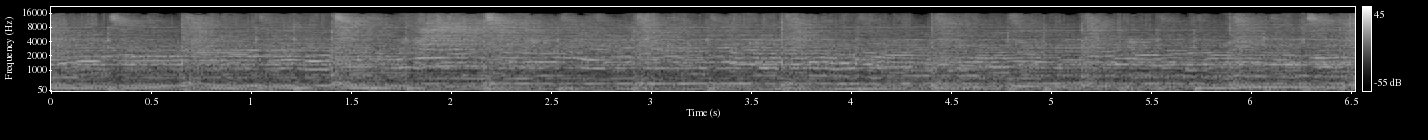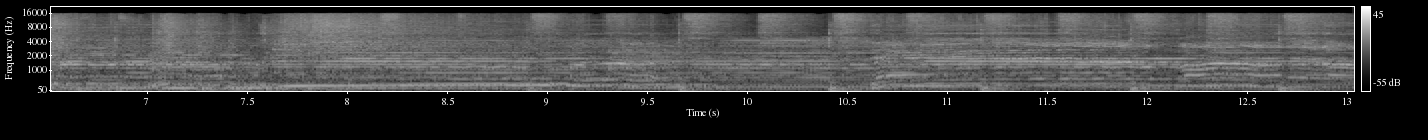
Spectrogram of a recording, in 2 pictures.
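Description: Live country band music: electric guitar playing over bass and drums with a steady beat, no words sung.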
